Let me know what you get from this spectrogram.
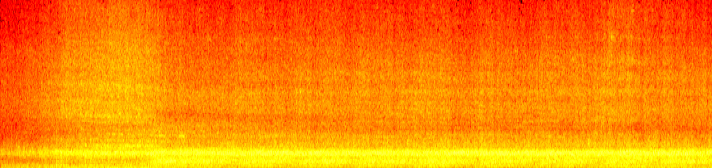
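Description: A passenger train hauled by a diesel locomotive passes close by, its wheels running on the rails. It grows louder over the first second or so, then holds steady as the coaches roll past.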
